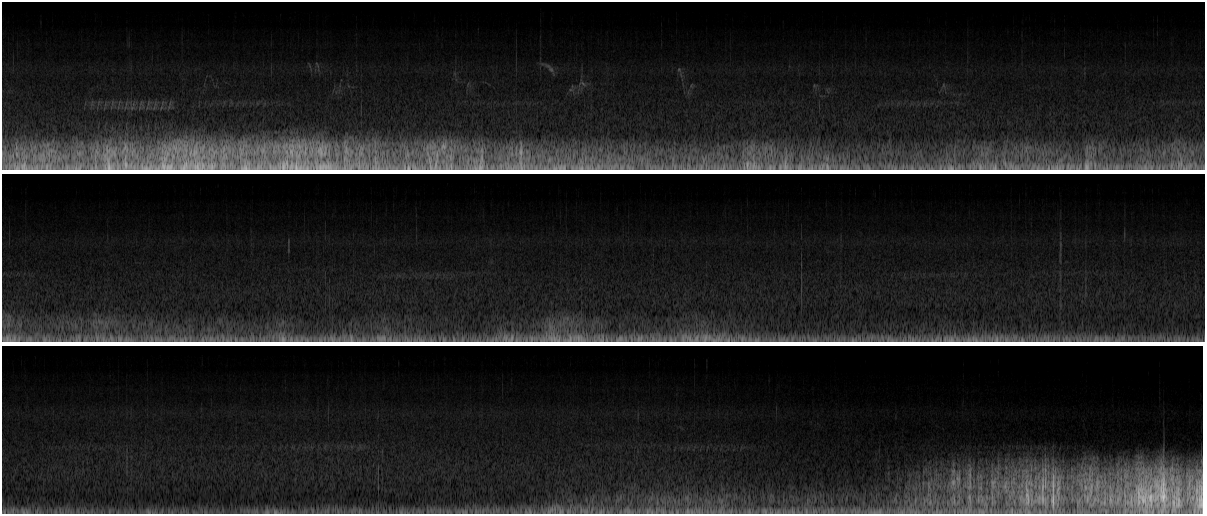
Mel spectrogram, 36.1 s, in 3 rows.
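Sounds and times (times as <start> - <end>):
thunderstorm: 0.0 - 19.8, 29.4 - 36.0.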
